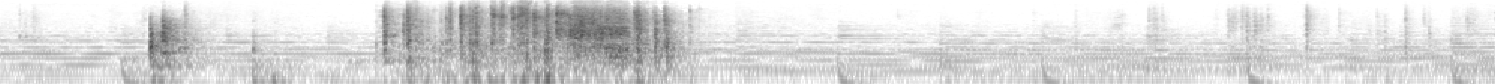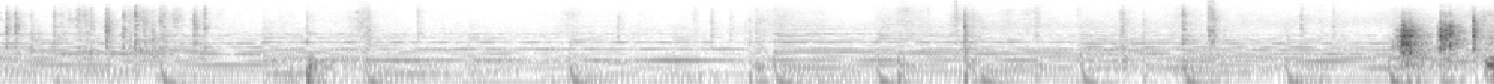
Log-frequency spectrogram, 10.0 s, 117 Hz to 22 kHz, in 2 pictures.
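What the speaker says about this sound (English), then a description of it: "I'm going to shuffle 3 times." Tarot cards being shuffled by hand, a burst of riffling and soft papery flicks close by, followed by scattered light clicks and taps with no talk.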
